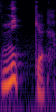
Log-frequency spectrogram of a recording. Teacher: You don't do the consonant pause, which you should do when there's a double consonant.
